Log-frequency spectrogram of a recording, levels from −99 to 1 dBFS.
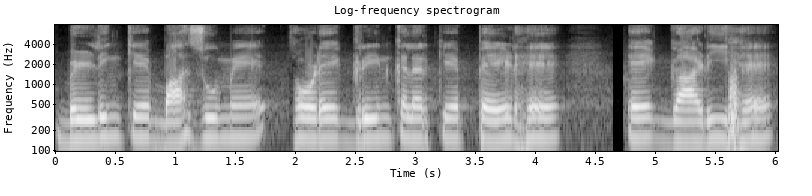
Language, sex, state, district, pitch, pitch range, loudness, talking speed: Hindi, male, Telangana, Hyderabad, 150 Hz, 145-155 Hz, -15 LUFS, 130 wpm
